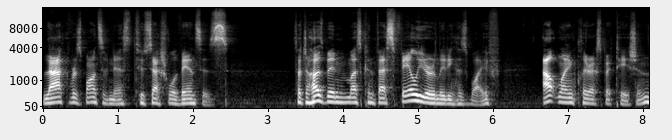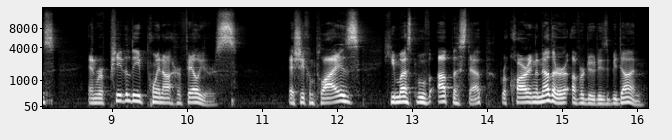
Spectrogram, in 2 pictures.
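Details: Adult male speaker; normal speech.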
